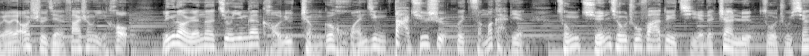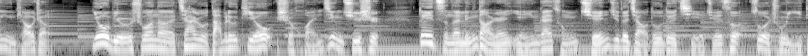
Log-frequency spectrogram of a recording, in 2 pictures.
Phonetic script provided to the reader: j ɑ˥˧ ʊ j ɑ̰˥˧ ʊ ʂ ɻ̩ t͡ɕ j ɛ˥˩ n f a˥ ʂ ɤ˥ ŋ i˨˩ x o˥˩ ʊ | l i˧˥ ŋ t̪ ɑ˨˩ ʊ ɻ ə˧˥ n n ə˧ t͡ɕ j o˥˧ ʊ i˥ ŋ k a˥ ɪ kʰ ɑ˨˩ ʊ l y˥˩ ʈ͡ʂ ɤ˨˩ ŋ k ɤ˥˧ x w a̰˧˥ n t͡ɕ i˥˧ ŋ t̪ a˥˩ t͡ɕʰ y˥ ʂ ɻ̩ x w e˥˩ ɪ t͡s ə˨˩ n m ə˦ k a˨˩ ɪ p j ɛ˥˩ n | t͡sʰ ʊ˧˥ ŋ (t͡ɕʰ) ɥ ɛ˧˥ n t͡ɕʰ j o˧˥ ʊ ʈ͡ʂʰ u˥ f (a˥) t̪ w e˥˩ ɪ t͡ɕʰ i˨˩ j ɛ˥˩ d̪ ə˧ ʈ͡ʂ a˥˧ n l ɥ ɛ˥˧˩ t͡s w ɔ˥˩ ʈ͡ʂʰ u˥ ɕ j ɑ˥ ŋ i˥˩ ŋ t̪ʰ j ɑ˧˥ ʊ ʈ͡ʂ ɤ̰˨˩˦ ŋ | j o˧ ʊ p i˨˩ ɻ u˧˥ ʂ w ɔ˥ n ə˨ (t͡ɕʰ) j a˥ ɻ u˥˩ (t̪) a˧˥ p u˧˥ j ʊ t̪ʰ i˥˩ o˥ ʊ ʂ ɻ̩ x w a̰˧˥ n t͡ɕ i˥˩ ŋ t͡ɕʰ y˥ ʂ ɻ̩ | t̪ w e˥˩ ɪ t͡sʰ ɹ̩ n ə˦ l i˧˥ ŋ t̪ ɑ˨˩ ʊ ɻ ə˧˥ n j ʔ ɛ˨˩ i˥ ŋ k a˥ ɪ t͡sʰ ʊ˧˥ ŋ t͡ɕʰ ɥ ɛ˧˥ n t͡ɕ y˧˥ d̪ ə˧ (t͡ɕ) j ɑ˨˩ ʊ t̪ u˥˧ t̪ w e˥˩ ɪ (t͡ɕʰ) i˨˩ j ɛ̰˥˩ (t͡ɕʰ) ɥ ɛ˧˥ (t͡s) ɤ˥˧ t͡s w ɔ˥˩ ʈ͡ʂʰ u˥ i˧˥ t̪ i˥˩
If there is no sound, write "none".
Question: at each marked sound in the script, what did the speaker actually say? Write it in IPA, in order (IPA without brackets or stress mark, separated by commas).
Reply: t͡ɕʰ, a˥, t͡ɕ, t̪, t͡ɕ, t͡ɕʰ, t͡ɕ, t͡sʰ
